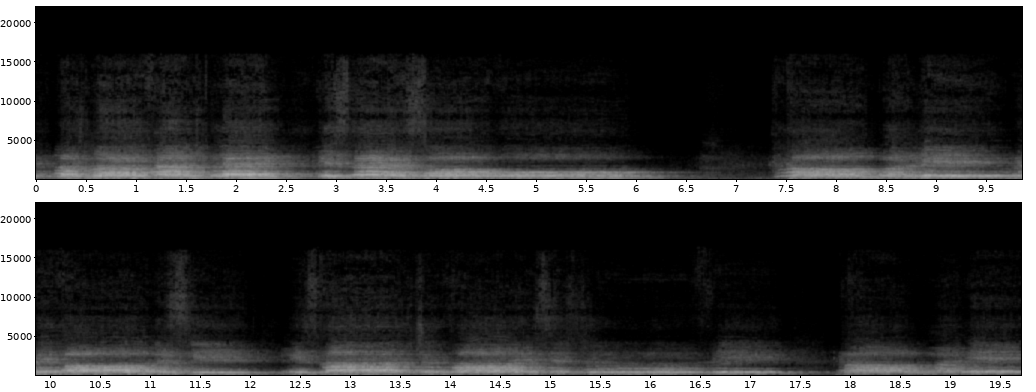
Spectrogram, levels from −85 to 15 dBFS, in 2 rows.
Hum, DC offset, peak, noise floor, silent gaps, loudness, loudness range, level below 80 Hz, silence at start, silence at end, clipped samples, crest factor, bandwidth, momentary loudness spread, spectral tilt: none; under 0.1%; -6 dBFS; -57 dBFS; none; -24 LUFS; 7 LU; -68 dBFS; 0 s; 0 s; under 0.1%; 18 dB; 16 kHz; 11 LU; -6 dB/octave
